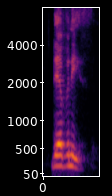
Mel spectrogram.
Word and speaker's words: Devonese: And I like to break it down and say Devon, Devon, East, ESE, Devonese.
